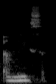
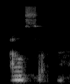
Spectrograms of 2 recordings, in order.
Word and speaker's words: Elsa: Why did I say Elisa? I don't know. Elsa, is that right, David? Elsa.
